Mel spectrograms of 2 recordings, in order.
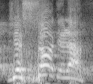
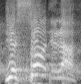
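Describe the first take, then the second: No difference in how they are said.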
